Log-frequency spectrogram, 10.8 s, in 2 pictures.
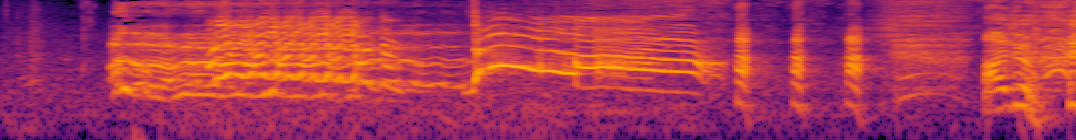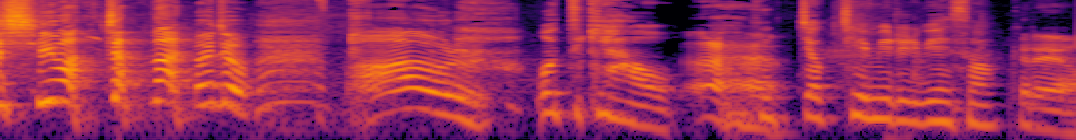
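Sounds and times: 
person imitating screams of patients in pain: 0:00.6 - 0:03.6
laughter: 0:00.6 - 0:06.8
speech: 0:05.0 - 0:10.7.

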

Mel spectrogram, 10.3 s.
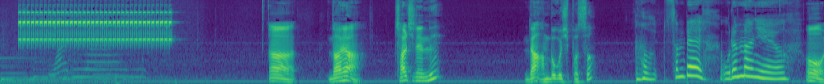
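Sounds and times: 
telephone ringing: 0:00.2 - 0:02.4
speech: 0:03.4 - 0:05.6, 0:06.6 - 0:10.2.

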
